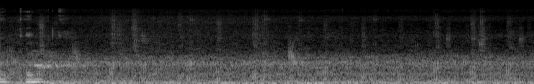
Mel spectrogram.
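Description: Footsteps thud on cobblestones.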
